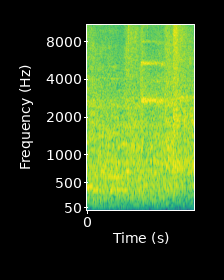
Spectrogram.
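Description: Court shoes squeaking on a hardwood squash court floor: one high squeal about a second in, lasting under half a second, over a steady loud hall din, with a sharp knock near the end.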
